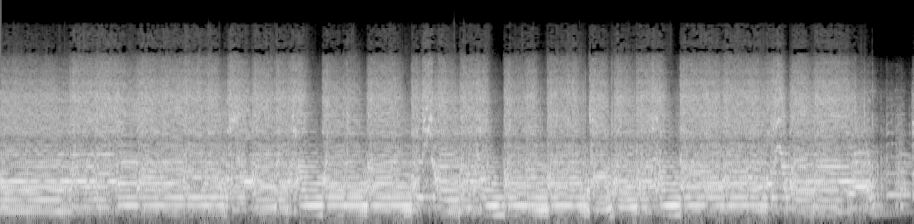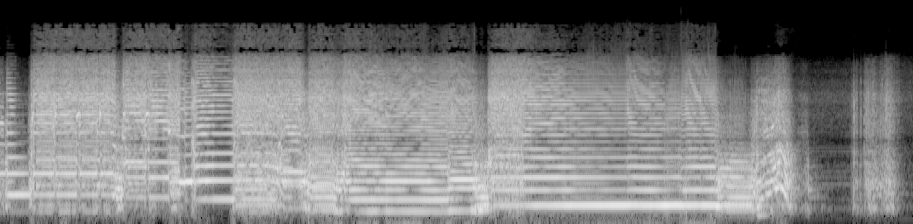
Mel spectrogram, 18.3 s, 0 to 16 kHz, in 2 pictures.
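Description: Electric guitar played through a Vox Lil' Night Train NT2H tube amp head: chords ringing out with a short break about halfway, the playing stopping about a second before the end.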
